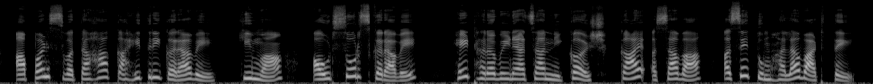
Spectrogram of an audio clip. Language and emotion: Marathi, neutral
